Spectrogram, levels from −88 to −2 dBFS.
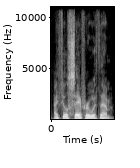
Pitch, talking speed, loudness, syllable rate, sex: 115 Hz, 235 wpm, -15 LUFS, 5.4 syllables/s, male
